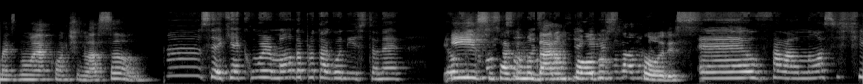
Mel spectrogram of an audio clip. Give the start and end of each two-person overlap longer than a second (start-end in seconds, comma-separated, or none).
4.5-6.0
